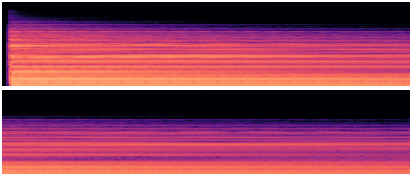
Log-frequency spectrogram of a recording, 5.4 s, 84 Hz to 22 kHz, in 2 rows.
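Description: A single deep, low F1 note struck once and left to ring, rich in overtones, slowly decaying over several seconds.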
